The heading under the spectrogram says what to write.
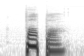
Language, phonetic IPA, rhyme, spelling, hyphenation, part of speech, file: Hungarian, [ˈpɒpɒ], -pɒ, papa, pa‧pa, noun, Hu-papa.ogg
- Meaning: 1. dad 2. granddad, grandfather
